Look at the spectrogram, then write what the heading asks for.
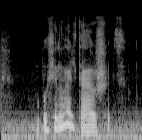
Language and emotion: Russian, neutral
